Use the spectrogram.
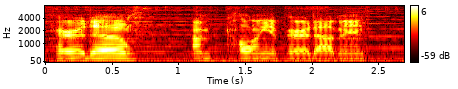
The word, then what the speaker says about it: Peridot: Technically, it's pronounced Peridot.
